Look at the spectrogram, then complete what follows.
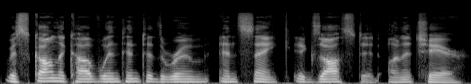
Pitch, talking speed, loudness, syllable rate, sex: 120 Hz, 140 wpm, -19 LUFS, 3.8 syllables/s, male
